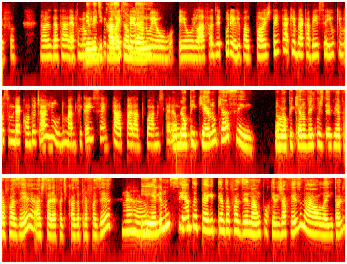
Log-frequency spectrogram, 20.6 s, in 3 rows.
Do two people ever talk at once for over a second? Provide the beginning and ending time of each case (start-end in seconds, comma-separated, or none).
1.6-3.1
